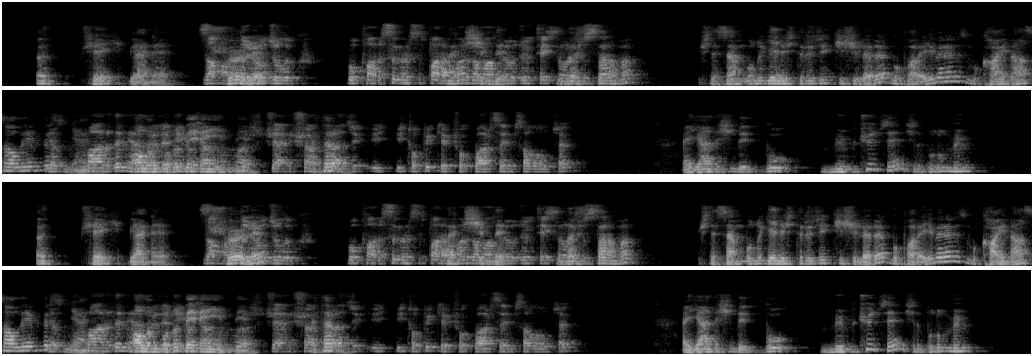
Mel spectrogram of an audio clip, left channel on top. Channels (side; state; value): both; normal; correlation 0.57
